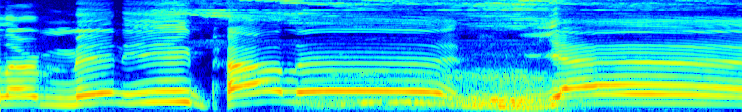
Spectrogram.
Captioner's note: palette twinkling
